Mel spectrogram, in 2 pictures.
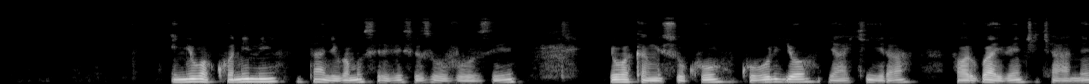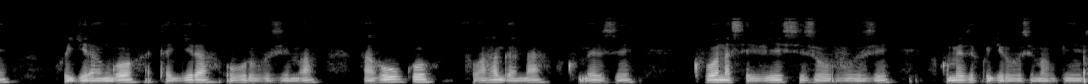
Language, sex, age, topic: Kinyarwanda, male, 25-35, health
